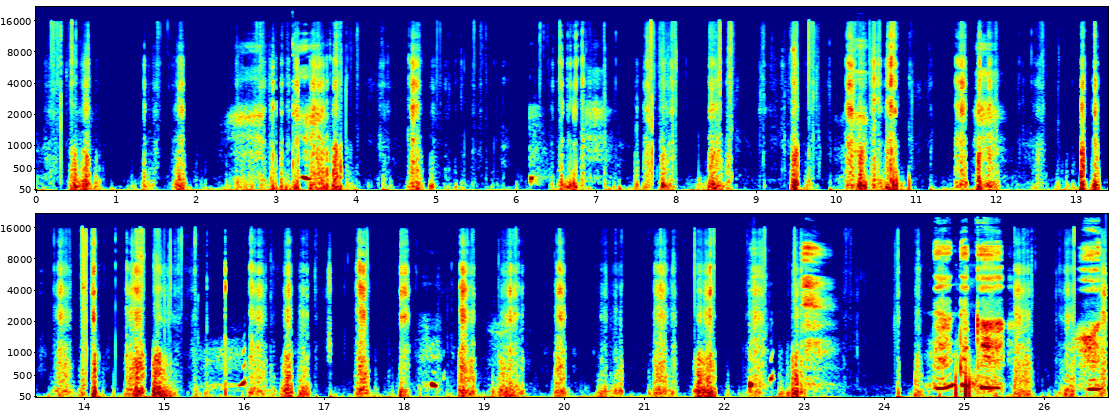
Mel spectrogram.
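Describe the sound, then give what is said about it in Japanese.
Soft, irregular scratching and crunching from an ear pick working inside an ear, with brief dry scrapes and crackles in uneven bursts, alongside occasional quiet whispering. “はーい、こーりこーり、耳かき気持ちいいかな。”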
